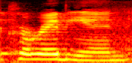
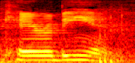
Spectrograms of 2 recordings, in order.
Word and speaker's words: Caribbean: It's not Pirates of the Caribbean, it's Pirates of the Caribbean.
